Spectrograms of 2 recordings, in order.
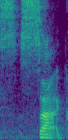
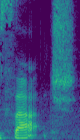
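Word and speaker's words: Sach: officer Cadet Harry ballat I presume that the pronunciation you intended it's sack like s a c h like J says sack what should just go a SAT well no it's it's pronounced sack is that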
